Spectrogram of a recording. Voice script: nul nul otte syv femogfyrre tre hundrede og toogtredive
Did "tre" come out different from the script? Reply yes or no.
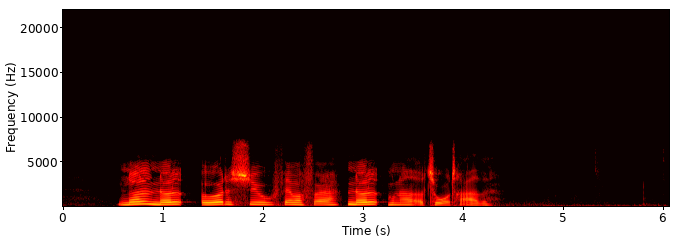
yes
